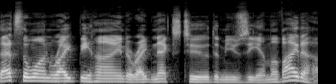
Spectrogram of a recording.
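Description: In a very clean recording with a silent background, a normal speaking voice moves at a fairly quick pace with lively intonation. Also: man. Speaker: podcast host. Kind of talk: casual chat.

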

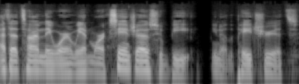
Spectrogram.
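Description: A man with an unremarkable speaking voice and a fairly low pitch talks with fairly even intonation, in a dry, close sound with no echo on a very clean recording with a silent background. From New York City, Staten Island. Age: 20s. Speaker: podcast host. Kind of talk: casual chat.

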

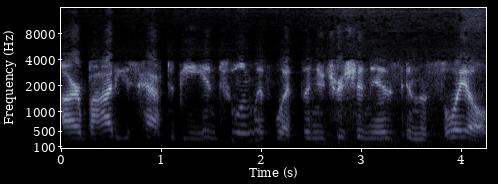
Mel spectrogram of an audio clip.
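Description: A woman at a moderate pace, the sound dry and close with no echo. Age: 60s. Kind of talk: interview.

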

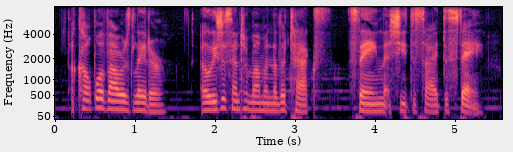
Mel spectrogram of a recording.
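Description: Music plays in the background as a woman talks at a fairly quick pace. Her pitch is very deep and low, with ordinary variation. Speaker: true crime podcaster. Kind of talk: true-crime narration, scripted storytelling. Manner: conversational, empathetic, chatty storyteller; animated, casual asides.

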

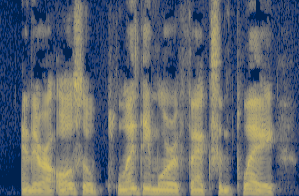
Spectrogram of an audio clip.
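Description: A man speaks with a plain, everyday voice at a moderate pace and with ordinary pitch variation. The sound is dry and close with no echo, over a quiet background. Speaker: co-host and actor. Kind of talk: podcast conversation with read-out segments.

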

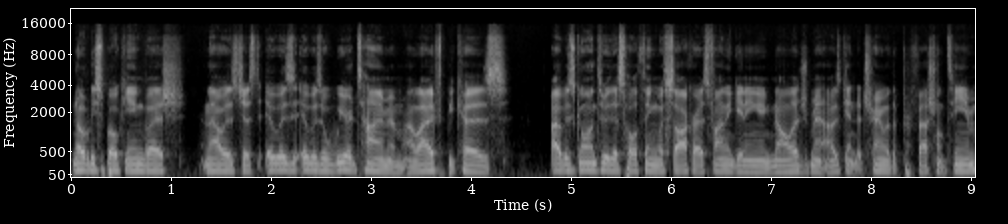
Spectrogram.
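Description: Delivered at a very fast pace with an American accent, the speech has a monotone, flat intonation and very even loudness on a very clean recording with a silent background. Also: man, fairly low pitch for a man. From Southern California, Riverside. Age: 20s. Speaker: athlete. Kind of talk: casual chat.

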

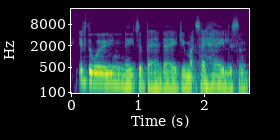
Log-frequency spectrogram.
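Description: A woman with an Australian accent talks at a fairly quick pace against a quiet background. Her pitch is very deep and low, her tone dark and mellow. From Australia, Adelaide. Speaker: podcast host and personality coach. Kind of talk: scripted narration.

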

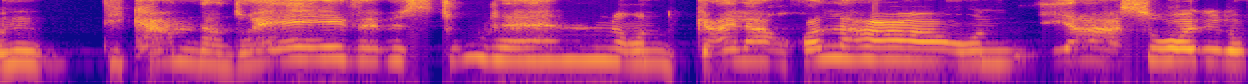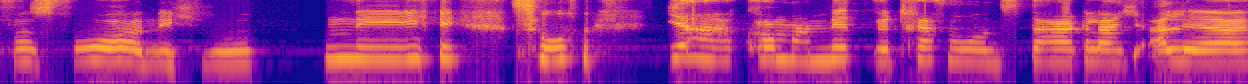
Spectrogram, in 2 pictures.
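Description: A woman's high voice at a very slow pace, fairly even in intonation, with a dry, close sound and no echo. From Lübeck, northern Germany. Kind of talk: casual interview chat.

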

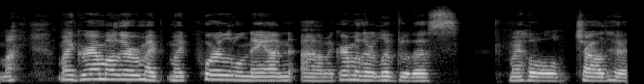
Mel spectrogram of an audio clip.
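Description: A woman with an American accent has a plain, everyday voice at a medium pitch. She talks at a moderate pace with fairly even intonation. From Connecticut, US. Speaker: guest. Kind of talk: casual chat, storytelling.

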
